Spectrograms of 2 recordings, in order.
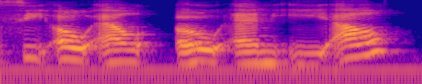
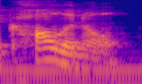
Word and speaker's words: colonel: southern Colonel and that's always a weird word it's spelled c-o-l-o-n-e-l and I always want to say colonel but it's colonel Colonel Jefferson Beaufort and his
